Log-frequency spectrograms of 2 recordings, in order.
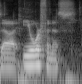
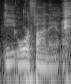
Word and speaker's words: Eorphanus: His name is Eorphanus. That is a wizard name. Good luck writing that down. Oh shit. Spelled like Eeyore. Eorphanus? Yes. E or finance.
